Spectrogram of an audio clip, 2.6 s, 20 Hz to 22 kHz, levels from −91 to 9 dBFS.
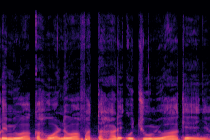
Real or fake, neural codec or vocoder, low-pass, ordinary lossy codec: real; none; 19.8 kHz; none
